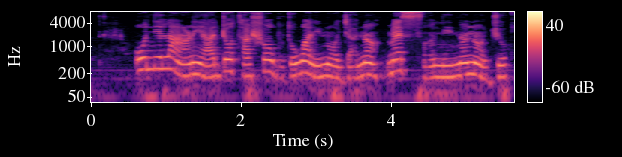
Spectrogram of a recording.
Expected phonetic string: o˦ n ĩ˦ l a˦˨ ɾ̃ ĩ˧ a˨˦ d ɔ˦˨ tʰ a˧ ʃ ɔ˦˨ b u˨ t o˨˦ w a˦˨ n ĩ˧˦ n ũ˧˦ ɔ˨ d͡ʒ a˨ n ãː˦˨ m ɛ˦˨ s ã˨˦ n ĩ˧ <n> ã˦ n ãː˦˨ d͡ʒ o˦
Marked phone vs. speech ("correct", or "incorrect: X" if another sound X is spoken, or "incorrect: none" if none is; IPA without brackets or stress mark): correct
